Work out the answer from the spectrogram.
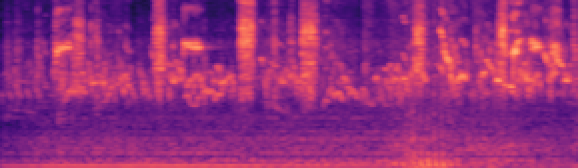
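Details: Budgies kept as a breeding colony give high, twittering chirps and quick chattering phrases from several birds, over a steady low mechanical hum and a brief soft thump near the end.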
